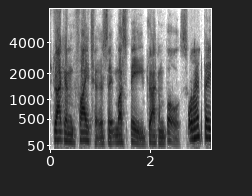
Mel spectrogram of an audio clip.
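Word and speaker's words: FighterZ: When people say Dragon Ball Fighter Z, let's play Fighter Z, they're actually saying it wrong. The game is called Fighters.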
